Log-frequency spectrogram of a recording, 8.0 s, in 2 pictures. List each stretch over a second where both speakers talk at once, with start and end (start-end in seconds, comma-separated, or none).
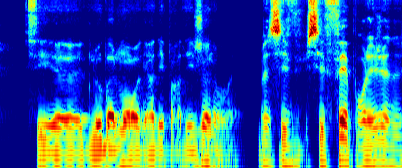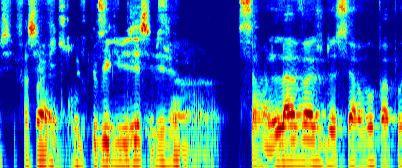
4.4-5.9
